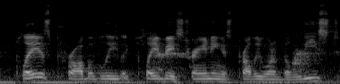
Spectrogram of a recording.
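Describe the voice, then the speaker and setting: A man's voice, a normal speaking voice, medium in pitch, with ordinary pitch variation. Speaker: dog trainer. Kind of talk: tutorial.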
